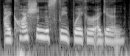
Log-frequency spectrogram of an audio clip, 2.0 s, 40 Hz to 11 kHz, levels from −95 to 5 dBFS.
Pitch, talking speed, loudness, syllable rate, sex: 215 Hz, 185 wpm, -16 LUFS, 5.5 syllables/s, female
